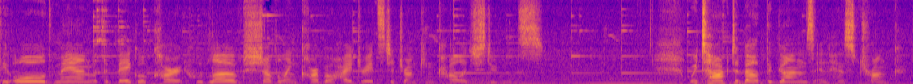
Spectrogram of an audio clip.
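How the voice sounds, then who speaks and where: A woman talks at a moderate pace in an American accent. Music plays in the background. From Chicago area. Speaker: poet. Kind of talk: poetry reading.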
